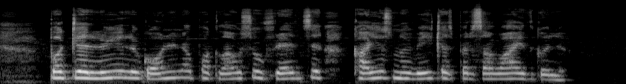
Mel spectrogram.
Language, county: Lithuanian, Klaipėda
